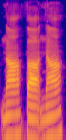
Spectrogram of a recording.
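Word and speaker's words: נתן: first person common singular from the root na tha na and pronounced nathan which means to give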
